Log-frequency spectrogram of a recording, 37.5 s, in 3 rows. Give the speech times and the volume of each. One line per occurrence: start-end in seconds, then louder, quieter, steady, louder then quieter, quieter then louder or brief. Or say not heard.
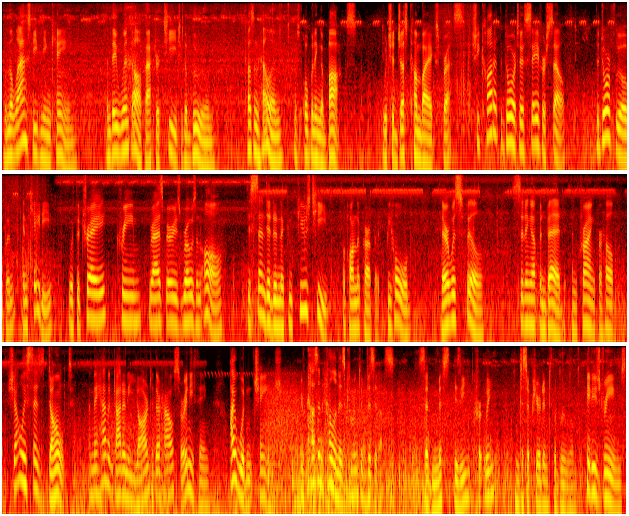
0.0-37.4 steady.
